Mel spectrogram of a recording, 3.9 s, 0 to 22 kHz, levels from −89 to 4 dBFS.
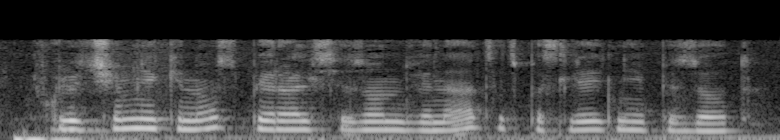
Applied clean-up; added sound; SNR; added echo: none; none; none; none.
